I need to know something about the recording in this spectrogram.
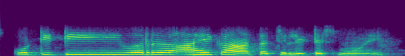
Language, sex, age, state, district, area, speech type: Marathi, female, 18-30, Maharashtra, Ratnagiri, rural, conversation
